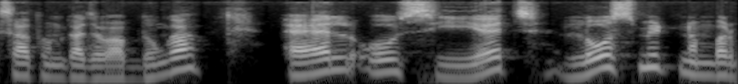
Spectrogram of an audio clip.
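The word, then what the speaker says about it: Loschmidt: हैं, उसको बोलते हैं लो स्मिथ नंबर। ठीक है ना, डी साइलेंट है, ये दोनों डी है ना, ये दोनों डी ही साइलेंट है, इसलिए इसको बोलते हैं लो स्मिथ नंबर।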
